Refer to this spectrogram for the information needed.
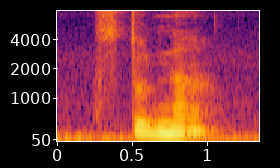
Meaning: well (hole being a source of water)
- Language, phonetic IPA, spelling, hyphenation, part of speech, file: Czech, [ˈstudna], studna, stud‧na, noun, Cs-studna.ogg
